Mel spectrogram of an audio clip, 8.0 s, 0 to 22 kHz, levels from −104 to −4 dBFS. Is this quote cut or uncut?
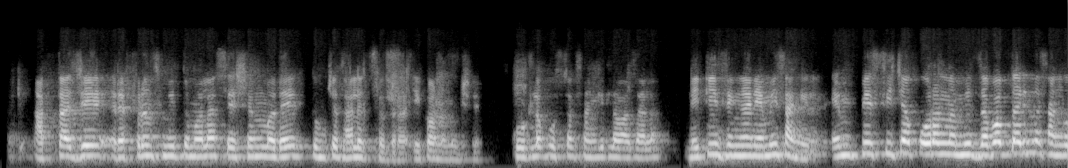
cut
